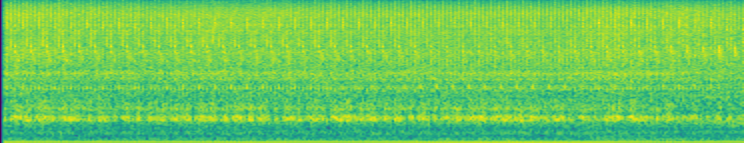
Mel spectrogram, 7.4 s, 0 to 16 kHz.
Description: Weird noise coming from the top RHS corner of the engine in my 1996 Aus Delivered Honda Civic EK Cxi D16Y4 engine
